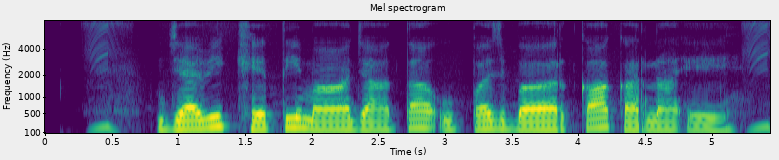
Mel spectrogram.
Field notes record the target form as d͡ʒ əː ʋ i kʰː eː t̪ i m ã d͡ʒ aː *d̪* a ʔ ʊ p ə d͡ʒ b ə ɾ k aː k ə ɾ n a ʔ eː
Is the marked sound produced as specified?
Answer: no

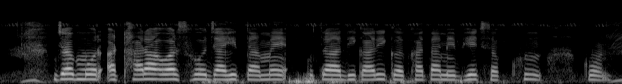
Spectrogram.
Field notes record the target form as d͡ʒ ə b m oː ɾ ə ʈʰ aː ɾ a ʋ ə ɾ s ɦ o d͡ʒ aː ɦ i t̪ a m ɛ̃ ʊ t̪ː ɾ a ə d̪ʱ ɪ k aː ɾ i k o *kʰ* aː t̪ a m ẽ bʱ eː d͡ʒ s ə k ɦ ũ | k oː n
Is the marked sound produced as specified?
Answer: yes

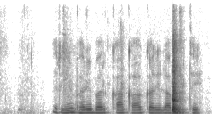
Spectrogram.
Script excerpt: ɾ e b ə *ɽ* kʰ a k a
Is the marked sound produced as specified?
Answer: no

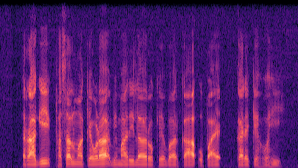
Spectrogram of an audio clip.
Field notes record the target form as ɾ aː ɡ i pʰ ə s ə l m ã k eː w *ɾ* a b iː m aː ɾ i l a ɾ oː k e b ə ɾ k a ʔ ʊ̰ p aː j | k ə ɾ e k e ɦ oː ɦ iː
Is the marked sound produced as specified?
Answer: no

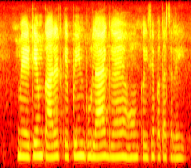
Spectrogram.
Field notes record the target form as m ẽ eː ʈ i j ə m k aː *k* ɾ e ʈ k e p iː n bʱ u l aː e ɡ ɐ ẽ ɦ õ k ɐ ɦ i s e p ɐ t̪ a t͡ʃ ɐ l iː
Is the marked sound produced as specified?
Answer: no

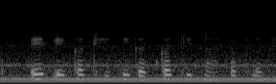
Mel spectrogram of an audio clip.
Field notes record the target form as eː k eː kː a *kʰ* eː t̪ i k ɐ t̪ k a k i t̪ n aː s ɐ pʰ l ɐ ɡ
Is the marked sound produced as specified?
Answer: yes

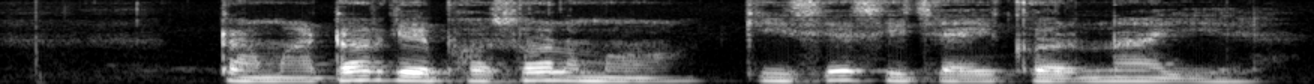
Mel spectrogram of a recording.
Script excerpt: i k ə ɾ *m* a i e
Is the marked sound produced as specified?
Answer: no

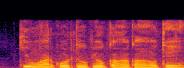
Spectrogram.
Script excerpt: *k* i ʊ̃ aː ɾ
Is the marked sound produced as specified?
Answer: yes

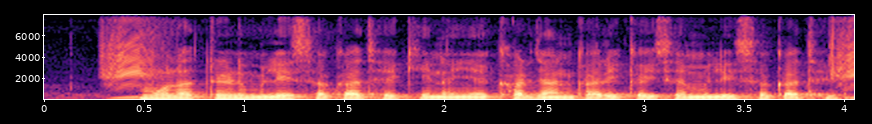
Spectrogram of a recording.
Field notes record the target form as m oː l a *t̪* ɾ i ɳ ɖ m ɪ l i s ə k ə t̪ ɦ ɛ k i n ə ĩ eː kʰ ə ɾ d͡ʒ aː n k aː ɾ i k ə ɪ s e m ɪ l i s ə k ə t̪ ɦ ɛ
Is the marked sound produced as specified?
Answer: yes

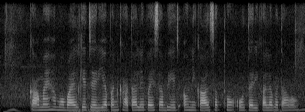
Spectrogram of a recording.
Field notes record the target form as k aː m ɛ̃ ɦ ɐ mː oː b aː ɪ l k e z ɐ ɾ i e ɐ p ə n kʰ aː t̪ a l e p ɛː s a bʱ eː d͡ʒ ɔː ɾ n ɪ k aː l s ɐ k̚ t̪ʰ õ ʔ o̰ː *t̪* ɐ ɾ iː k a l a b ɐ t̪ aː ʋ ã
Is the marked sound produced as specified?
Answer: yes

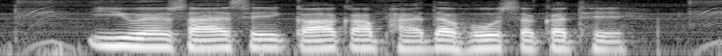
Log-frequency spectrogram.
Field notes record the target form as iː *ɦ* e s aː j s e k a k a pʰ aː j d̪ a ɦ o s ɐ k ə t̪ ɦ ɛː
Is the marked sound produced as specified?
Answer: no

